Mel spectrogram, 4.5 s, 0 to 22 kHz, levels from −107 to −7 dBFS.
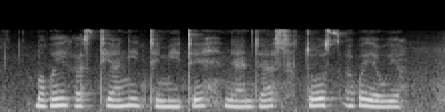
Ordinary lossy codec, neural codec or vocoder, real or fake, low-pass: none; none; real; 7.2 kHz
